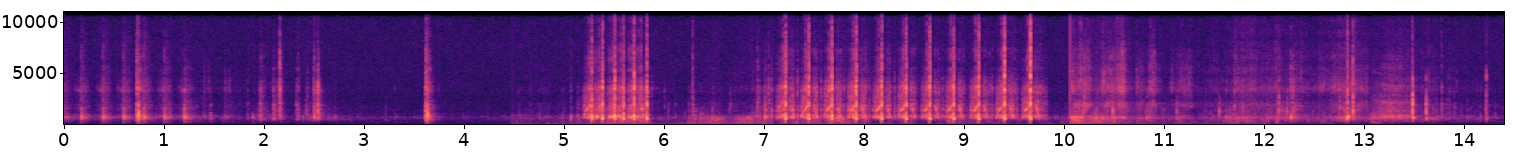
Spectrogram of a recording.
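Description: Airsoft guns, including an electric (AEP) pistol, firing rapid strings of shots: a quick clacking at about five to eight shots a second over a motor-gearbox whir. There are several bursts, with a short lull about three to four seconds in.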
